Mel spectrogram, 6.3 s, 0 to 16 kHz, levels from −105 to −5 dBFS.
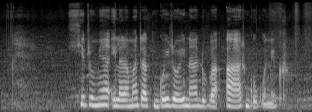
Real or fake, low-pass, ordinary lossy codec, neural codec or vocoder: real; 14.4 kHz; none; none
